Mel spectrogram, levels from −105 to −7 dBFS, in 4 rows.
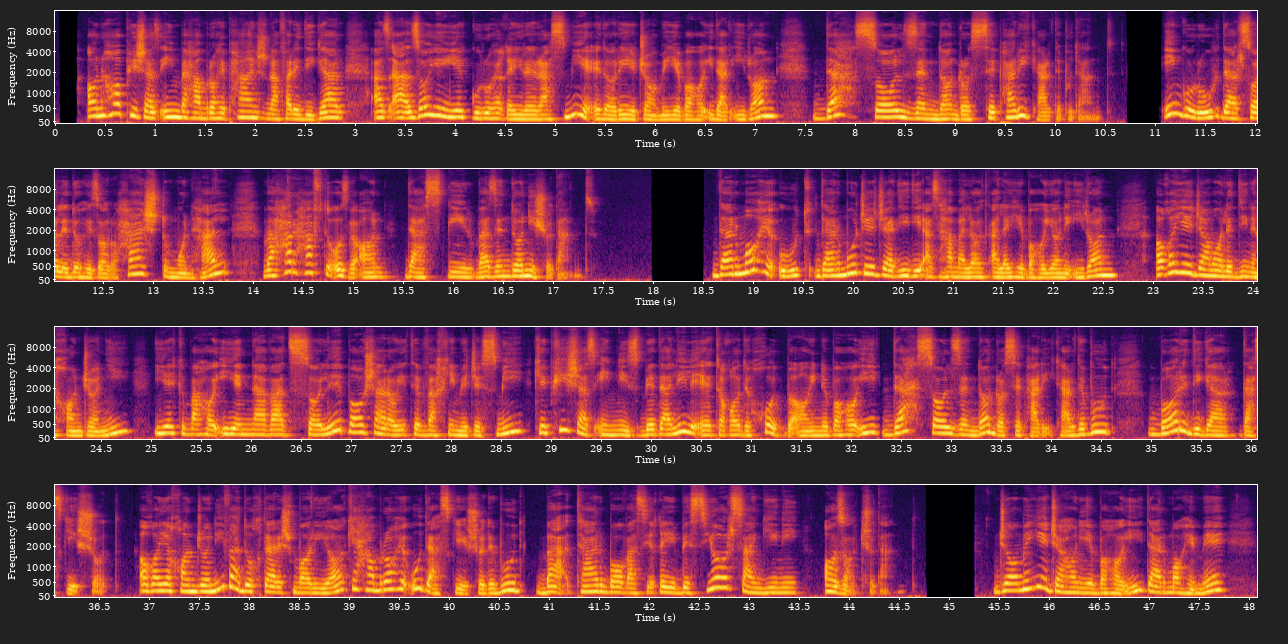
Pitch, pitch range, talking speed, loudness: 175 Hz, 145-215 Hz, 140 wpm, -18 LUFS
